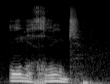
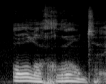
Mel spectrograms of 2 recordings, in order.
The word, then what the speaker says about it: Ollegrond: I would say Ollegrond. – Ollegrond? – Ollegrond, yeah. – Grond, yeah. – Yeah, obviously it's this part of the Netherlands has the harsh G, which the whole world probably can't pronounce without getting a sore throat.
